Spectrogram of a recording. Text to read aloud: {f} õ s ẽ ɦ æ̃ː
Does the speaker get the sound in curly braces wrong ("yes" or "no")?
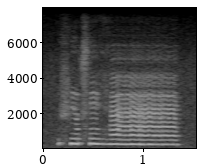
yes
